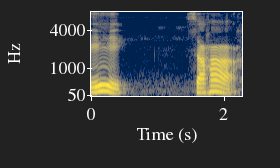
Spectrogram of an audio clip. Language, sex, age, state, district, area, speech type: Goan Konkani, male, 18-30, Goa, Canacona, rural, read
